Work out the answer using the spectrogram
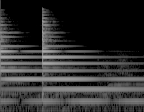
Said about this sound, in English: That bell you just heard indicates when the fight begins.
